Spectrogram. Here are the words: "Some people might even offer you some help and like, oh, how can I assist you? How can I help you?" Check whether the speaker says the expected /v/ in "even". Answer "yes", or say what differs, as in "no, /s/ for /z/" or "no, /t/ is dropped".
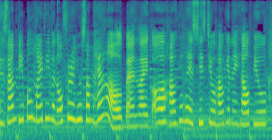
yes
